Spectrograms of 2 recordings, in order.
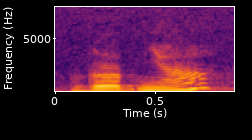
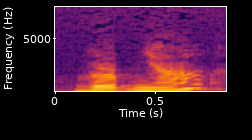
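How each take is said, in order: Both takes have the same delivery.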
